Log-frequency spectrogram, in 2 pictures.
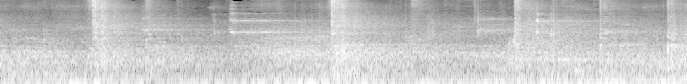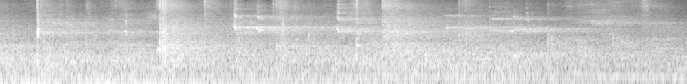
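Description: Badminton rackets striking a shuttlecock during a fast doubles rally, a string of sharp, irregularly spaced hits with players' footsteps on the sports hall floor, ringing slightly in the large hall.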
